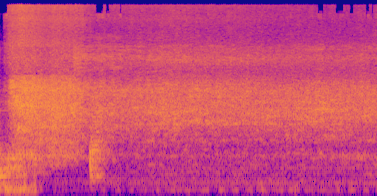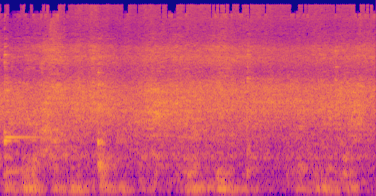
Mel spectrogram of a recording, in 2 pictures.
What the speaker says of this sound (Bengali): মাছ ভাজা তেলের ভিতরে আমি দিয়ে দিচ্ছি, আলুটাকে ভেজে নেব।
